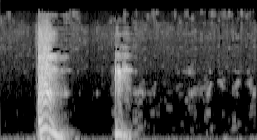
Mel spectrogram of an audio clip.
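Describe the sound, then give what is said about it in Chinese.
A man deliberately clears his throat in two rough, harsh bursts, the first longer and louder, the second shorter, separated by a brief pause with near silence around them. “故意的把这嗓子清了清”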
